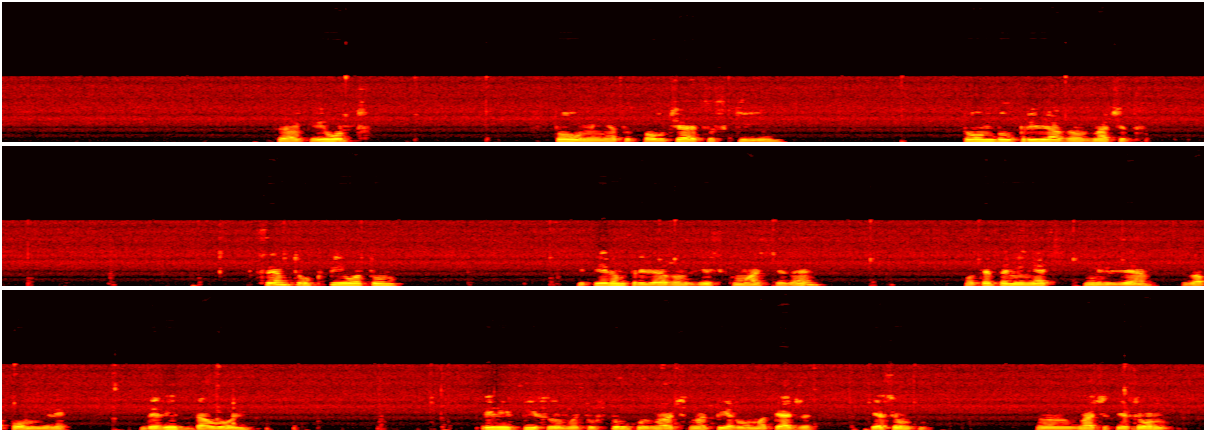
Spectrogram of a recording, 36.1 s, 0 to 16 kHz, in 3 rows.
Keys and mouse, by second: 4.0-4.8 middle drag, 6.2-7.2 middle drag, 8.8-10.5 drag, 11.4-12.2 middle drag, 13.9-14.8 middle drag, 15.5-17.4 middle drag, 18.5 click, 19.7-20.7 drag, 21.8-22.8 drag, 23.2-24.2 drag, 25.0 Delete, 27.8-28.2 shift+middle drag, 28.3-28.9 middle drag, 30.5 click, 32.3-33.2 ctrl+middle drag, 33.5-34.9 ctrl+middle drag.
